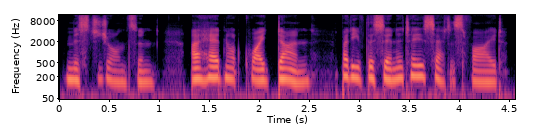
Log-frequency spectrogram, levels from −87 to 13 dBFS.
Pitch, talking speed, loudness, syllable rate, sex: 170 Hz, 170 wpm, -20 LUFS, 5.2 syllables/s, female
